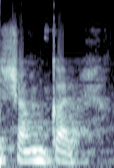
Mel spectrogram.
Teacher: तालव्य से जो श का उच्चारण हम लोग तालु से करते हैं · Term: तालव्य श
